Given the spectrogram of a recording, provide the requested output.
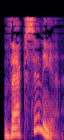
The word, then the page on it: vaccinia: British English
